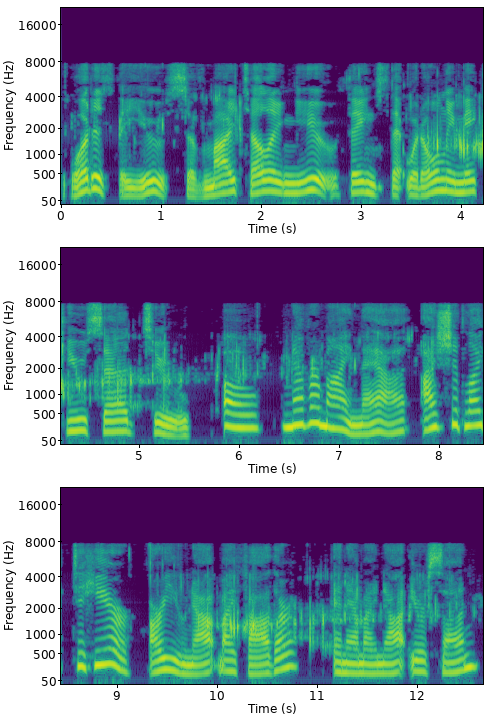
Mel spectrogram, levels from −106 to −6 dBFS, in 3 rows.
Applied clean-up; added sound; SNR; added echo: classical method spectral subtraction.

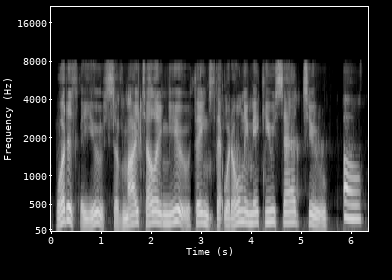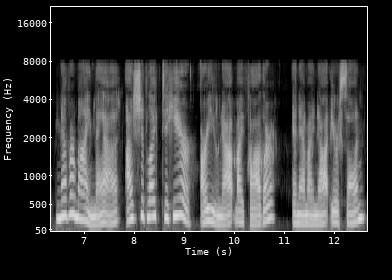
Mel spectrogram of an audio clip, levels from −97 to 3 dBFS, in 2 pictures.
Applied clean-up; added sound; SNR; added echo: neural mask model DeepFilterNet 3.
